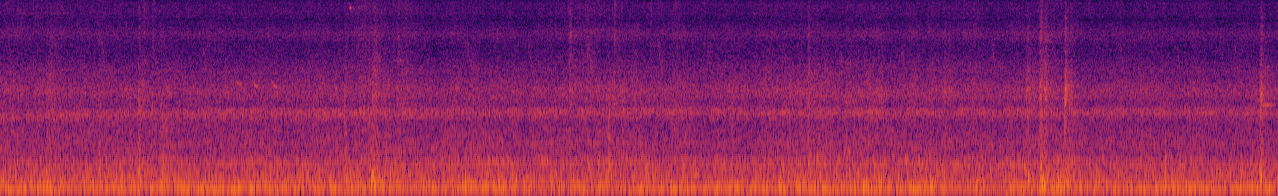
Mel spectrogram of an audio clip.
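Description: Passenger train carriage running on the track, heard from inside the coach: a steady rumble of wheels on rail, with a few sharp clacks over rail joints.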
